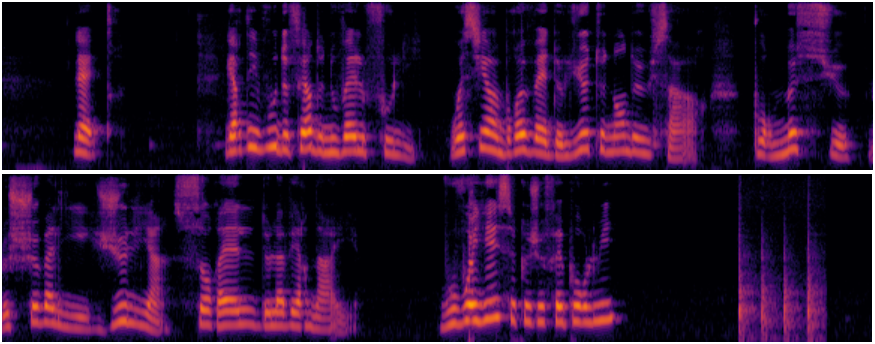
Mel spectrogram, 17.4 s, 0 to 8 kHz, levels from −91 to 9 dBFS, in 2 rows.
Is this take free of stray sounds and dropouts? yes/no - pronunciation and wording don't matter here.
no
